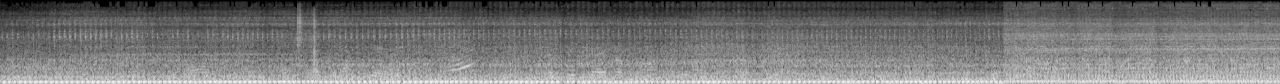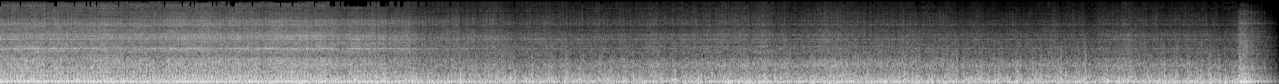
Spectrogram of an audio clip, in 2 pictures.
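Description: A Honda vehicle's engine drones loudly and continuously while driving across the dry Alvord Desert playa, its pitch shifting around the midpoint as the wheels roll over rough ground, with no talk.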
